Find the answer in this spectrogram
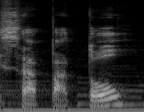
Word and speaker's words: zapato: Pensemos por un momento dónde está la mayor fuerza de voz y vamos a hacer la división silábica. Tenemos sa, pa, to. Entonces, ¿dónde hacemos mayor fuerza? En la sílaba pa, zapato. Si fuera en la primera sílaba sería zapato, o si fuera en la última sería zapato, pero no decimos ni zapato ni zapato, decimos zapato.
